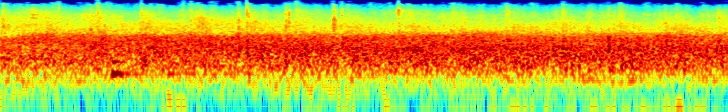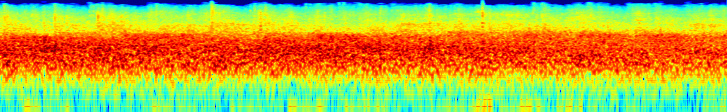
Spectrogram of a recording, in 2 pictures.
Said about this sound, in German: Ich denke, da können wir kurz klatschen.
